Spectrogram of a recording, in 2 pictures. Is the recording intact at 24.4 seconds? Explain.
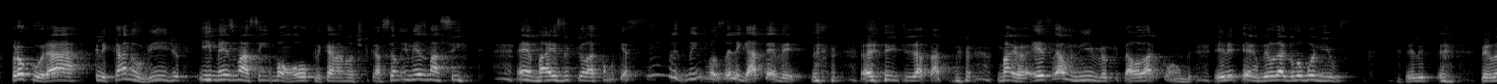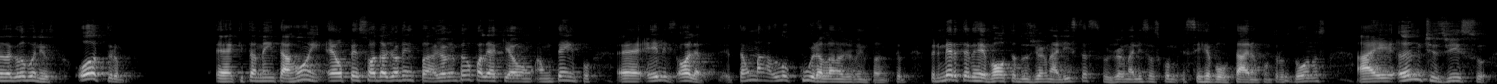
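Yes, at 24.4 seconds the audio plays through cleanly, with no dropout, click, distortion or other fault.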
